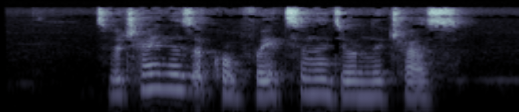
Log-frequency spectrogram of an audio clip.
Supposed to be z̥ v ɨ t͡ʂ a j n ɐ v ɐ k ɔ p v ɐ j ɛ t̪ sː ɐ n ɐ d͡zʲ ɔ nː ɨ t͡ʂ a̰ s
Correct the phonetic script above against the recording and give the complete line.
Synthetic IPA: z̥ v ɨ t͡ʂ a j n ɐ z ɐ k ɔ p v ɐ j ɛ t̪ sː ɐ n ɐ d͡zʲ ɔ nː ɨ t͡ʂ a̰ s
